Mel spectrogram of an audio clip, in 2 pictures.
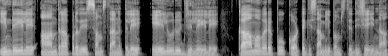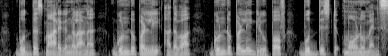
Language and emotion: Malayalam, neutral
